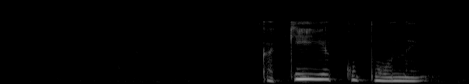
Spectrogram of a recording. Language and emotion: Russian, sad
